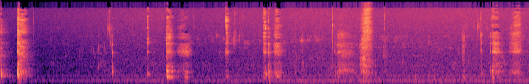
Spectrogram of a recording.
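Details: Girl coughing: one sharp cough, then scattered softer coughs and throat clearing at irregular intervals, about a dozen in ten seconds.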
